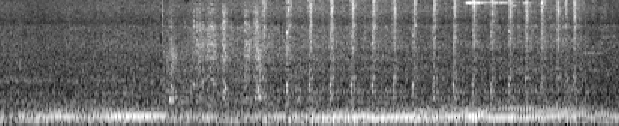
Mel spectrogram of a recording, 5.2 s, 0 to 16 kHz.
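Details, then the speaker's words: Poorly maintained Yamaha Mio M3 scooter with no check engine light: engine idles unevenly, speed swelling and sagging, won't hold idle and stalls; stopper bolt appears previously tampered with. "Tidak bisa langsam motornya. Mati lagi. Mati lagi."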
